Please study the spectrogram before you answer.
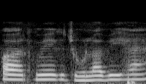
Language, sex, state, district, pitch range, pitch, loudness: Hindi, female, Uttar Pradesh, Shamli, 205-225 Hz, 220 Hz, -15 LUFS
